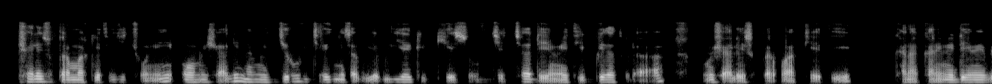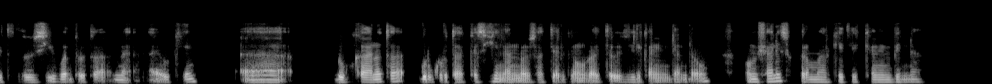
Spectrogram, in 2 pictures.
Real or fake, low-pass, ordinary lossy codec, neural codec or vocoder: real; 7.2 kHz; Opus, 16 kbps; none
